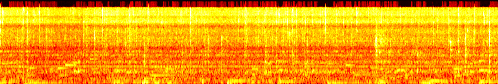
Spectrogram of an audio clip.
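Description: Garlic and chopped green chili sizzle steadily in a hot pan, a continuous close frying hiss with faint crackles and no voices throughout.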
